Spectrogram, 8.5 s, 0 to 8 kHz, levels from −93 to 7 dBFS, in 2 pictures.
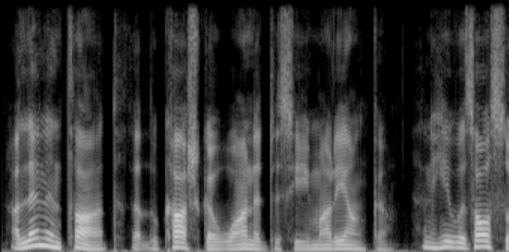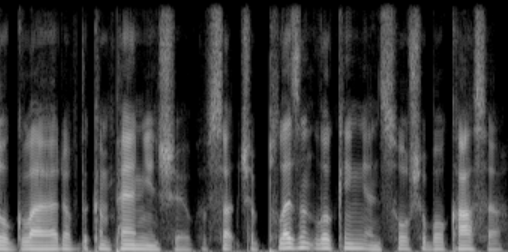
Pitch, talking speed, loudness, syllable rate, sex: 125 Hz, 170 wpm, -21 LUFS, 5.0 syllables/s, male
